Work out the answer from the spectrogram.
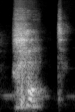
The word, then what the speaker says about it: chet: Hey is, but chet. Okay, you got to give it that sound, and it is like the sound in the word lock or bach.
